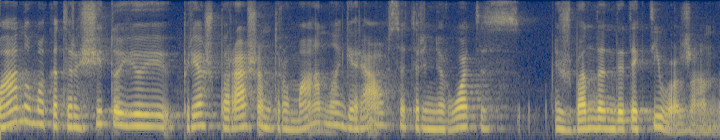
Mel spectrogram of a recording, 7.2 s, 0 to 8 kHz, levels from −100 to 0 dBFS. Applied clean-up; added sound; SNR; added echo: none; none; none; none.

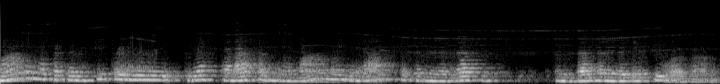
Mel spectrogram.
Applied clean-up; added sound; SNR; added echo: neural separator model SepFormer DNS4.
